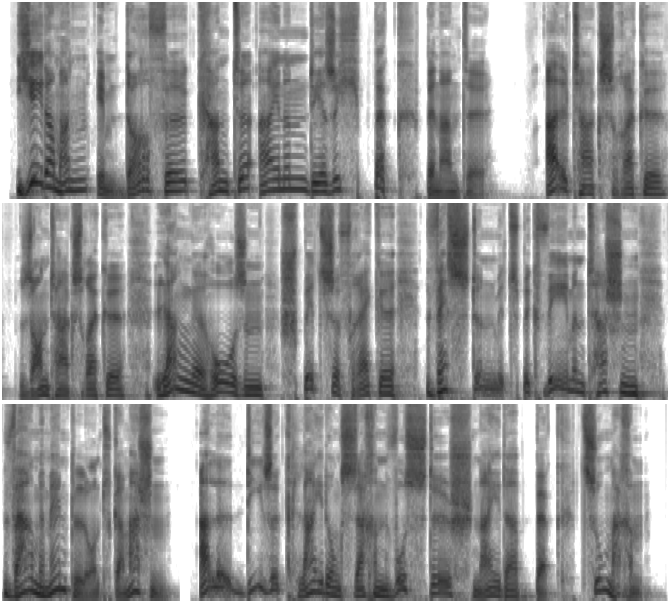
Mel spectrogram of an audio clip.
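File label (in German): Hörbuch; Muttersprache Deutsch; max und moritz; Sprecher in Stuttgart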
